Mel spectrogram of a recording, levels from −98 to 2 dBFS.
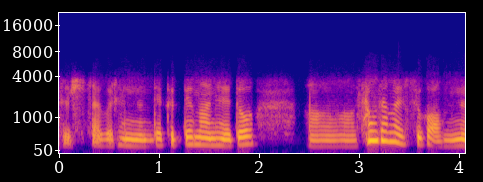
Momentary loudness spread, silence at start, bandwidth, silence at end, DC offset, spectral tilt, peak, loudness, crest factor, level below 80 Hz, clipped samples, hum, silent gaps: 12 LU; 0 s; 4.1 kHz; 0 s; under 0.1%; -9.5 dB/octave; -4 dBFS; -21 LUFS; 18 dB; -72 dBFS; under 0.1%; none; none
